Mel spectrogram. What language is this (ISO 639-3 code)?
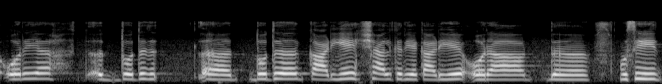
doi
